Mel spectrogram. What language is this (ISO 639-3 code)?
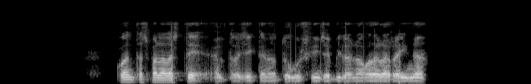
cat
